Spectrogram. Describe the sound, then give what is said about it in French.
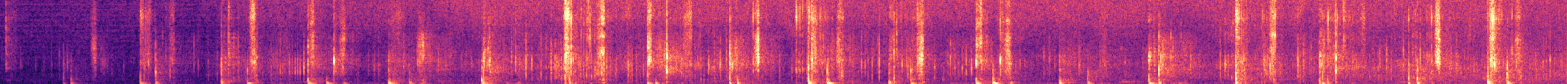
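A steady series of footsteps, fairly distinct, thudding along at an even walking pace for several seconds with no voices, as people go downstairs to the bottom of an apartment building. “Et il la fait descendre en bas de son immeuble.”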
